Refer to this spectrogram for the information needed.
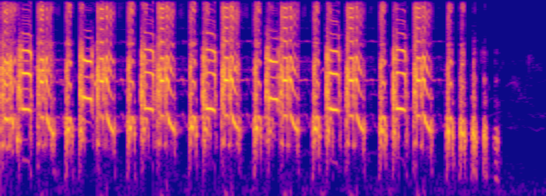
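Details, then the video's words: Partridge voice heard where a female pheasant perched on a cage is surprised; harsh, raspy, scratchy notes, often paired, delivered in a fast steady series of about twenty bursts over five seconds, then stopping abruptly, with a quiet background. "partridge voice"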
